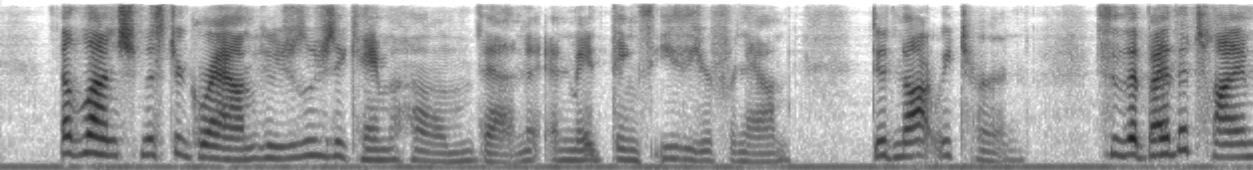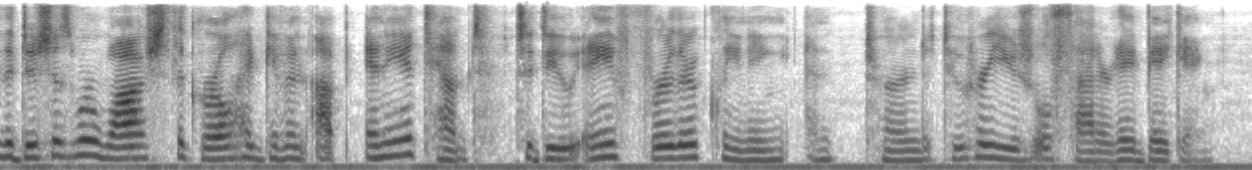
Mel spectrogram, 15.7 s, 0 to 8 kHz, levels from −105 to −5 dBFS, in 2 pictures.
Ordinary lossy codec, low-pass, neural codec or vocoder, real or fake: AAC, 48 kbps; 7.2 kHz; codec, 24 kHz, 6 kbps, HILCodec; fake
